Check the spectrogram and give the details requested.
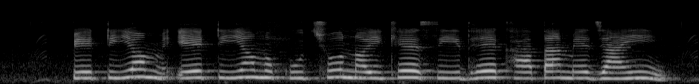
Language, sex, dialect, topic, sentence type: Bhojpuri, female, Southern / Standard, banking, statement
